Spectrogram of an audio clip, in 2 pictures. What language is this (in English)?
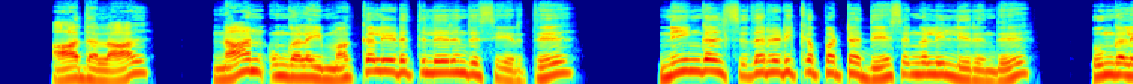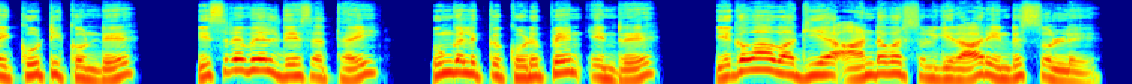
Tamil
